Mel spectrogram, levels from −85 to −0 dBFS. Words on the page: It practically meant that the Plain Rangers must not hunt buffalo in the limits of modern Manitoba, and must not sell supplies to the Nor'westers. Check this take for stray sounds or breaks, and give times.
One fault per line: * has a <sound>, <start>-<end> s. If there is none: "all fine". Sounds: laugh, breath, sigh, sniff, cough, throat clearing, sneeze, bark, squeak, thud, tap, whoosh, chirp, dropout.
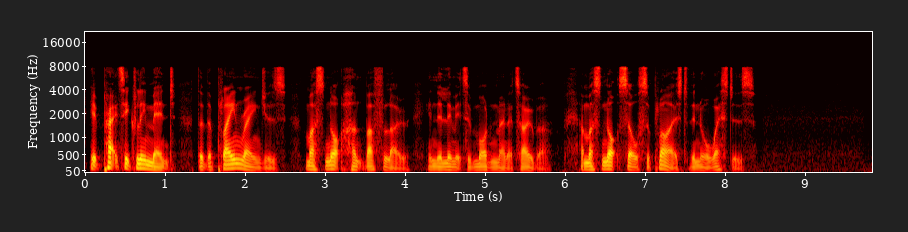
all fine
